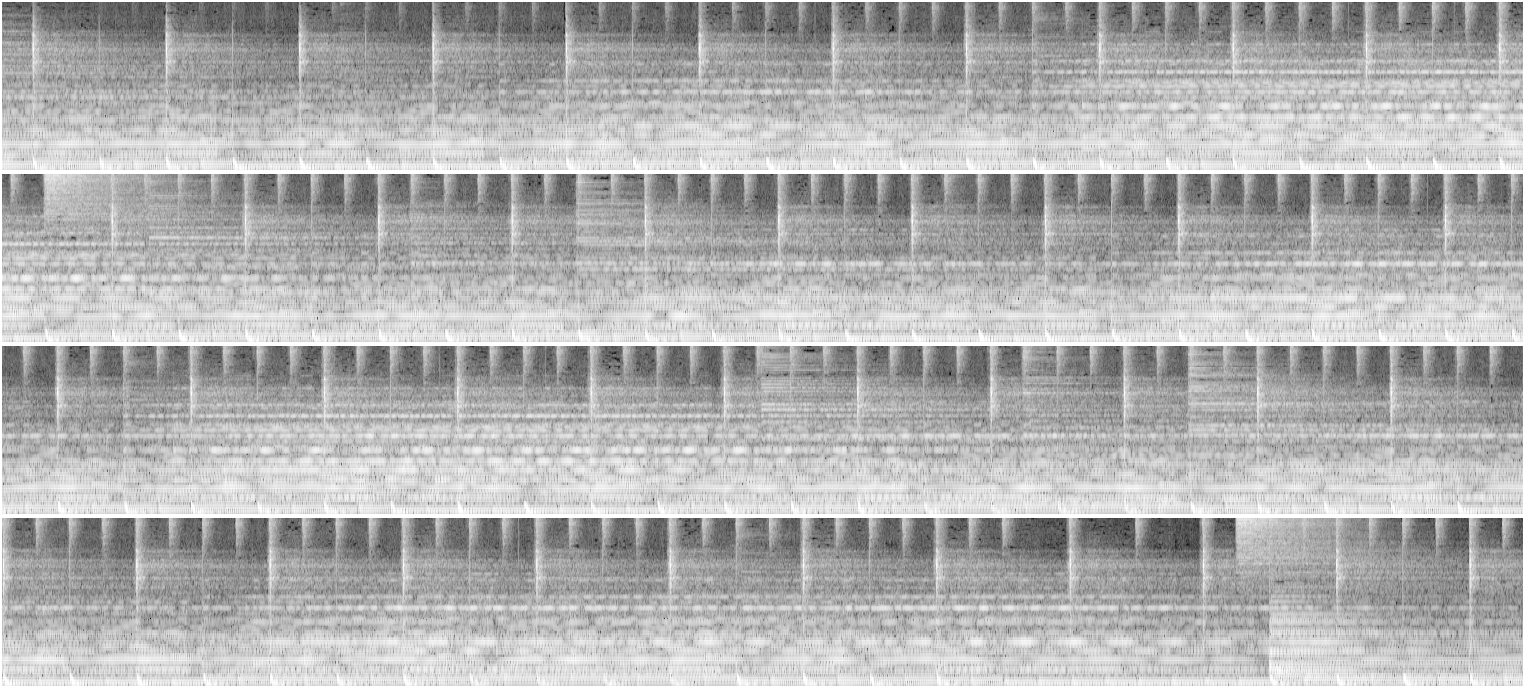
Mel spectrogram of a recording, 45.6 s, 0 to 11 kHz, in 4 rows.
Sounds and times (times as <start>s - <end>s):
Music: 0.0s - 45.6s.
